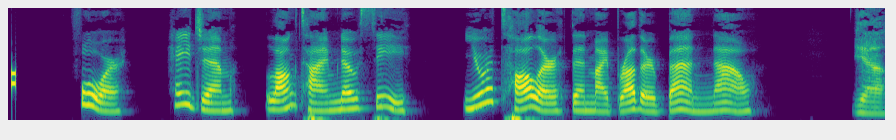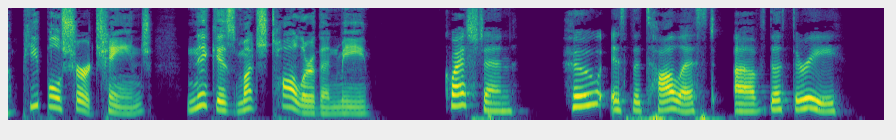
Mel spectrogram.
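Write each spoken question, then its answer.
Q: Who is the tallest of the three?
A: Nick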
